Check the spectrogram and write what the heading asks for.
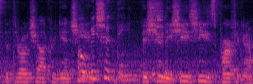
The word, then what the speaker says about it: Vishuddhi: So now, for instance, and how do you pronounce the throat chakra again? Vishuddhi.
